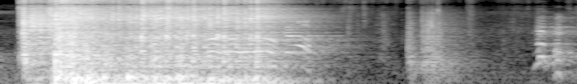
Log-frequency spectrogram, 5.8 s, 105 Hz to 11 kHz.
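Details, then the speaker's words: 1979 Chevy Camaro V8 with long-tube headers, first start in 4 years on old gas: starter whirs, then it catches and runs ragged for about two seconds before dying, the unplugged old fuel line spraying fuel everywhere. "There she is. Uh we had uh we should have plugged the old fuel line uh cuz it just shot a bunch of fuel everywhere."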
